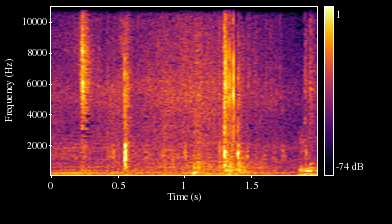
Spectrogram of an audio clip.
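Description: A few sharp clicks and knocks, about three, as a wheel is taken off a bench grinder and handled, over a steady low hum.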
